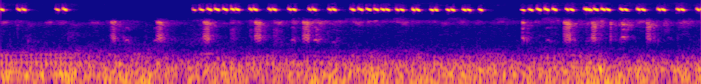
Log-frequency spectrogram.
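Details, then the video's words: Cricket chirping from rice fields, rural village atmosphere: quick high-pitched pulses in bursts separated by short gaps, over a soft background hum of distant insects. "SUARA JANGKRIK DI PESAWAHAN"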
